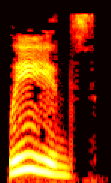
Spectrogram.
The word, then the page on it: leads: British English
